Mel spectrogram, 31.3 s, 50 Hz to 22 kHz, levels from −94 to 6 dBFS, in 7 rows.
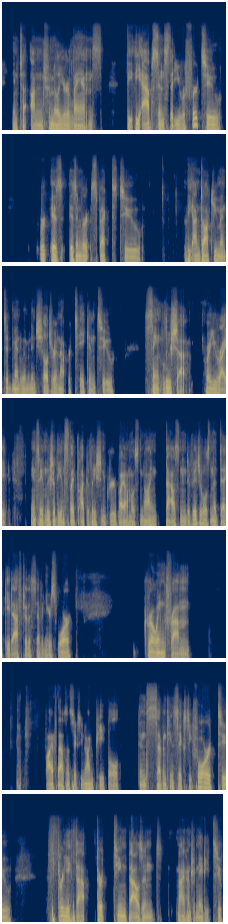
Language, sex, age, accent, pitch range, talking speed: English, male, 30-49, American, 85-105 Hz, 115 wpm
